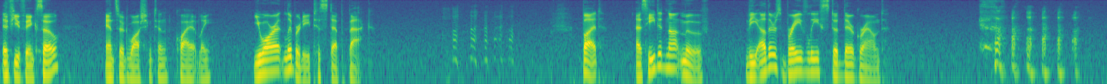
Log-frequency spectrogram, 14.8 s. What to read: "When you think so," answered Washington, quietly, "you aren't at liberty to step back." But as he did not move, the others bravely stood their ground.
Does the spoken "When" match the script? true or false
false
